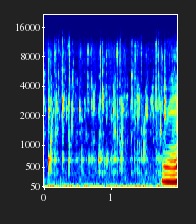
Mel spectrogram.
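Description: Paintbrush being swished in a jar of rinse water: small irregular splashes and light ticks.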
